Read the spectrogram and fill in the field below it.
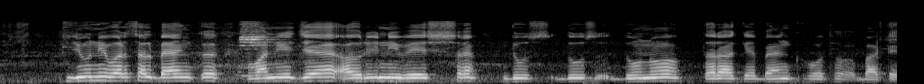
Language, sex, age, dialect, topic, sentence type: Bhojpuri, male, 18-24, Northern, banking, statement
